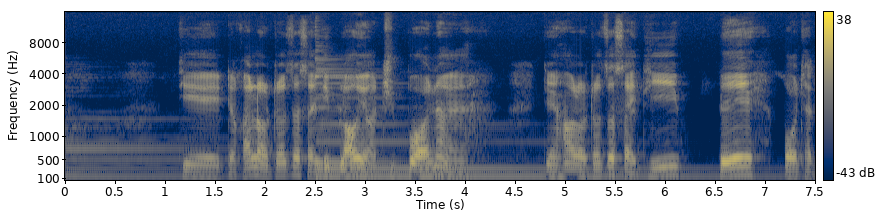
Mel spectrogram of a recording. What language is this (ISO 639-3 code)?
tha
